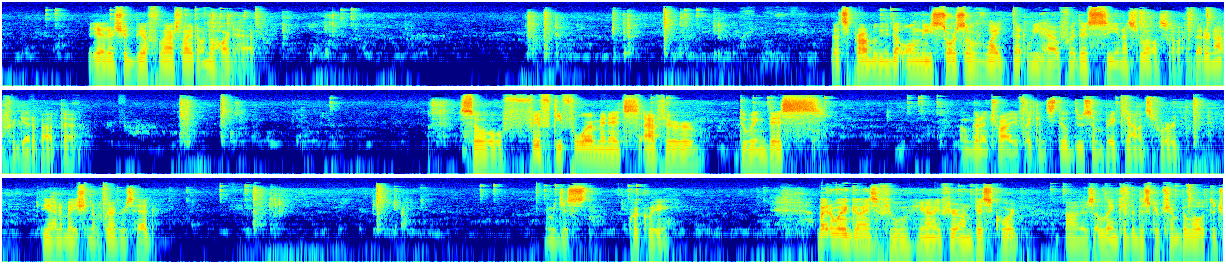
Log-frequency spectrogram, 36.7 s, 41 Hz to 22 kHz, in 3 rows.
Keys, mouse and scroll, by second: 0.4 click, 1.0 click, 1.8 click, 2.0 click, 2.0 right click, 3.0 x, 3.3 click, 6.0 ctrl+v, 6.8 click, 7.1 space, 7.9 space, 8.7 click, 11.8 click, 15.0 c, 15.4-17.6 drag, 18.6 click, 19.7 click, 20.2 click, 21.2 click, 21.4 right click, 22.9 x, 23.3 click, 24.7 ctrl+v, 25.5-26.2 shift+middle drag, 26.6 click, 28.3 c, 29.2 click, 29.8 click, 30.6 click, 32.6 right click, 33.0 c, 33.9 click, 34.9 right click, 35.8 x, 36.1 click.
